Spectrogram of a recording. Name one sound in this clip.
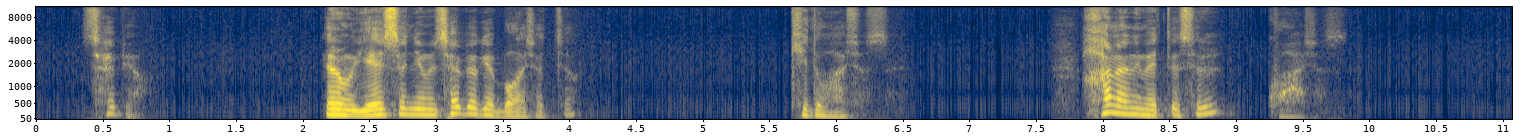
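A middle-aged man speaks with emphasis into a microphone, in short phrases with pauses.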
